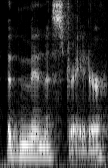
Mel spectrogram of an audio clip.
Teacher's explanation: And then we flap that final T.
